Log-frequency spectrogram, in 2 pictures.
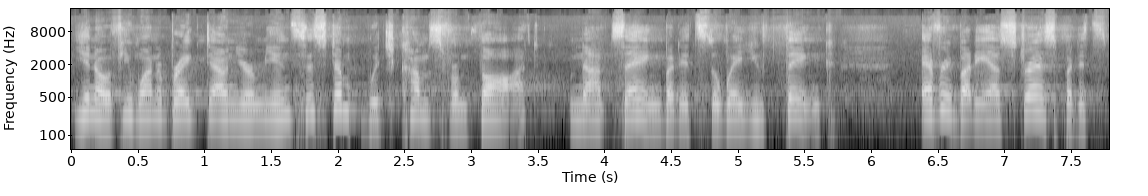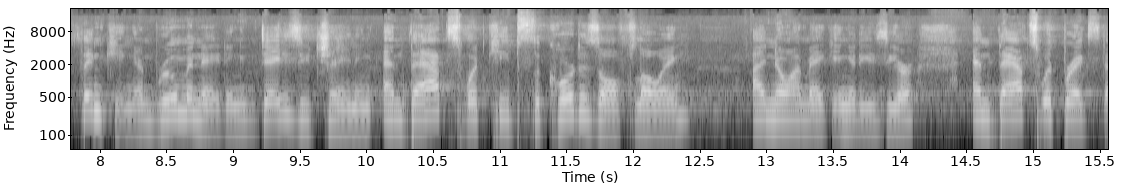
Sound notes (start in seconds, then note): none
